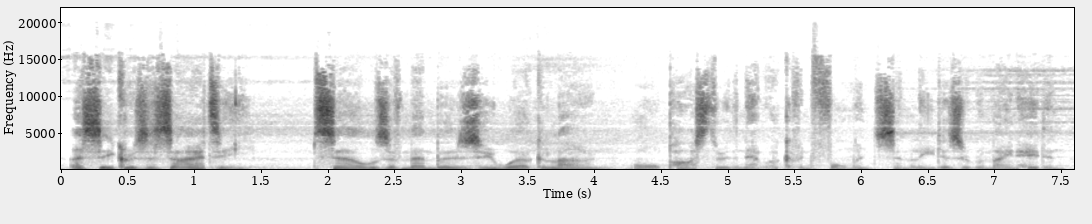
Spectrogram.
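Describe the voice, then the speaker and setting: Man playing a low-voiced, bitter undead skull. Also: moderate pace, fairly bright tone, slight background noise. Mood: fervent, secretive. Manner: streetwise slang, scornful, guarded. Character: bitter, conspiratorial dead anarchist, now a talking skull. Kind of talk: fantasy game audio drama acting.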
